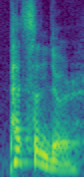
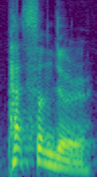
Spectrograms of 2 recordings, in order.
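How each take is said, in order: Both takes have the same delivery.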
